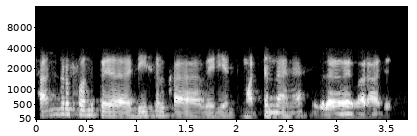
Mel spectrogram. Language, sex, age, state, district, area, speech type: Tamil, male, 18-30, Tamil Nadu, Erode, urban, conversation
